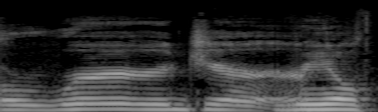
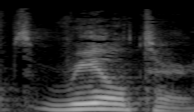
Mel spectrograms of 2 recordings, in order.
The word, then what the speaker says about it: realtor: A realtor. – Realtor. – Realtor? – The A is before the realtor. – The realtor. – No? I say it how I want to say it. – Two syllables.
